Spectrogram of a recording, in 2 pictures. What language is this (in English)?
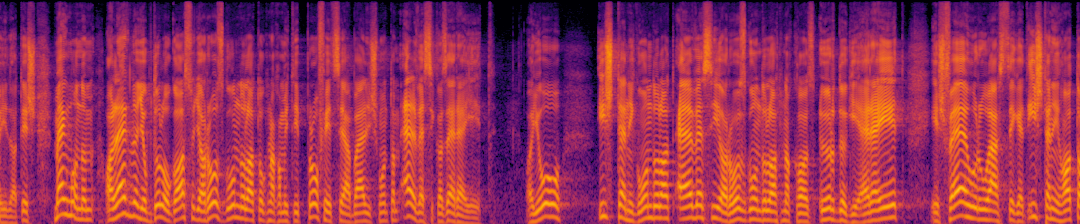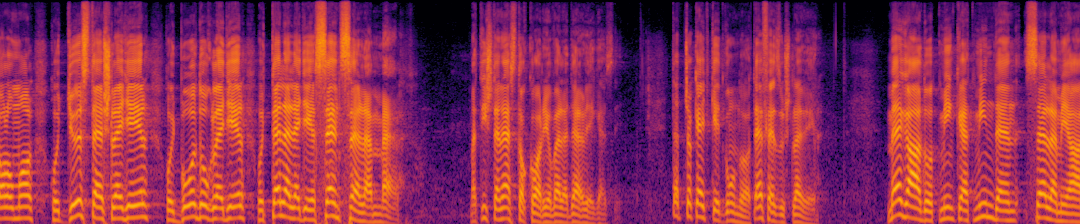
Hungarian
